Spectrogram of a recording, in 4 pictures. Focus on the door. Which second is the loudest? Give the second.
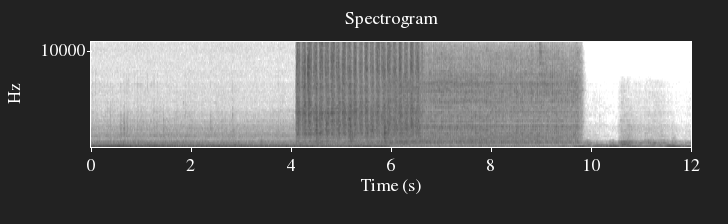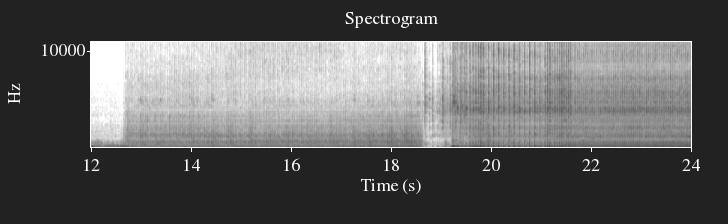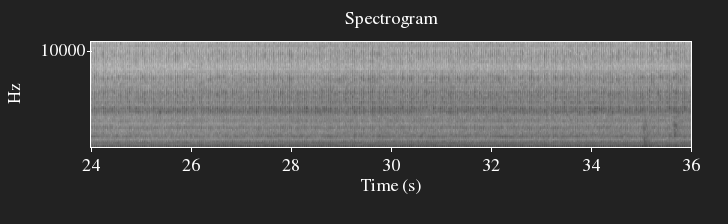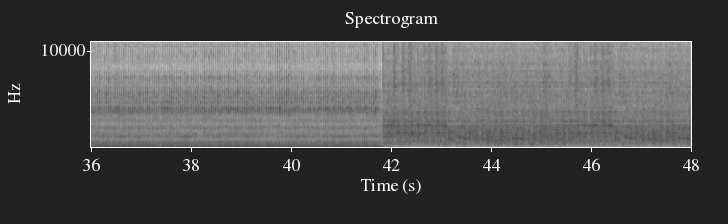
35 s.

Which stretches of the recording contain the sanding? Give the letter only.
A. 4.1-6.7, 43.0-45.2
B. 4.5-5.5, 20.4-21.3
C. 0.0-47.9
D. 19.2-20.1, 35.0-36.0
A.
